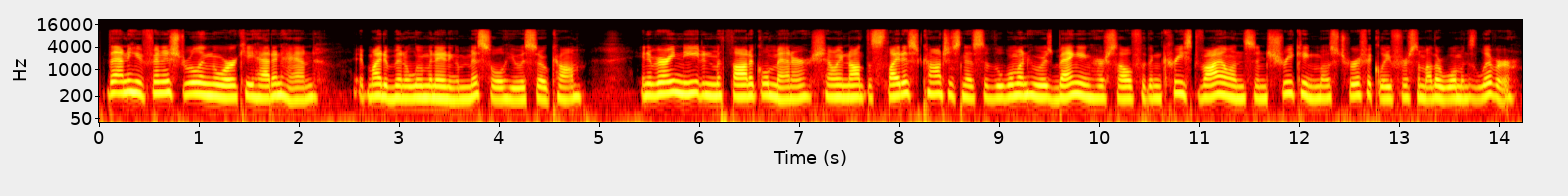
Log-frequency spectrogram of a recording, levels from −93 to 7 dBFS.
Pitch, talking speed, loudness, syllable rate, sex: 200 Hz, 220 wpm, -18 LUFS, 5.4 syllables/s, female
